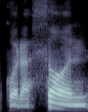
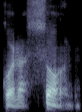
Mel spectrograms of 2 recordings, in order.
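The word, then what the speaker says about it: corazón: probably mimic that like saying corazon instead of corazon right and maybe they don't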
